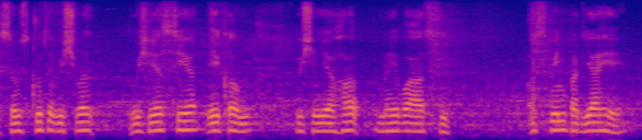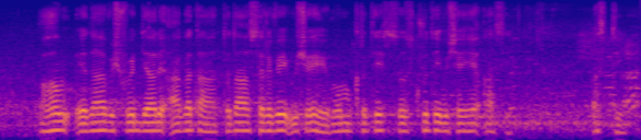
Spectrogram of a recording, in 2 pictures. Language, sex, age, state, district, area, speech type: Sanskrit, male, 18-30, Maharashtra, Osmanabad, rural, spontaneous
